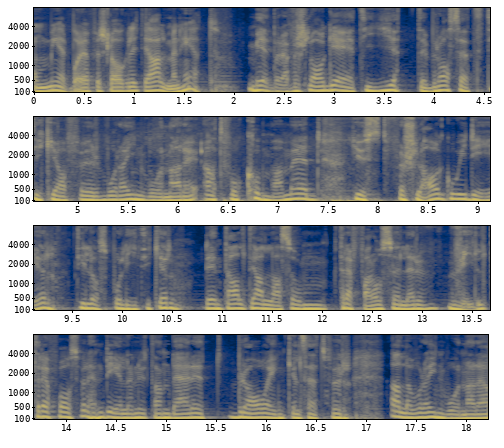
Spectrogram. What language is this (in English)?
Swedish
